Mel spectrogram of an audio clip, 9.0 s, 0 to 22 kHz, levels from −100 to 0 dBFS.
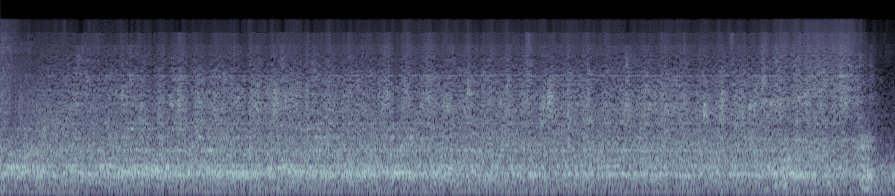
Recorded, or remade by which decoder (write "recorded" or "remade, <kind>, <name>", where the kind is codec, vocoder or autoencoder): remade, vocoder, BigVGAN v2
